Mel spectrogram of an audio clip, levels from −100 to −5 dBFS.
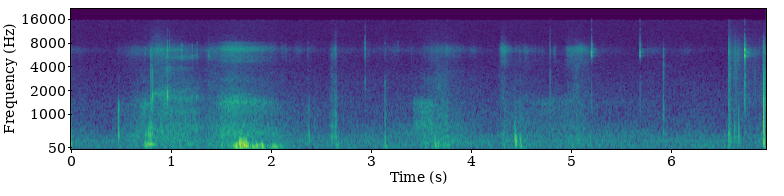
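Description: Nothing in the audio stands out as a technical fault, so there's nothing here to pick apart.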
